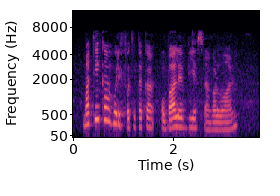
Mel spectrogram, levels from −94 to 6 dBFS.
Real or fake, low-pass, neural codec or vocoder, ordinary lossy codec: real; 7.2 kHz; none; Opus, 64 kbps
